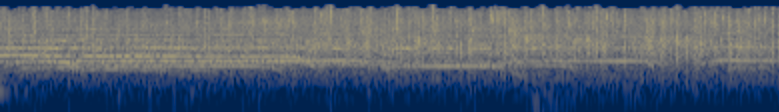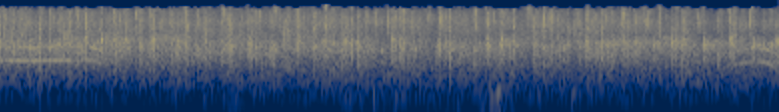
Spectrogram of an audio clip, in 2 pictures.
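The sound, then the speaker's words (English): Loud, sustained applause from a comedy show audience welcoming comedian Rhea Butcher to the stage, with whoops and cheers rising over the steady clapping early on before it settles into dense, continuous clapping. “Guys, give it up for Rhea.”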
